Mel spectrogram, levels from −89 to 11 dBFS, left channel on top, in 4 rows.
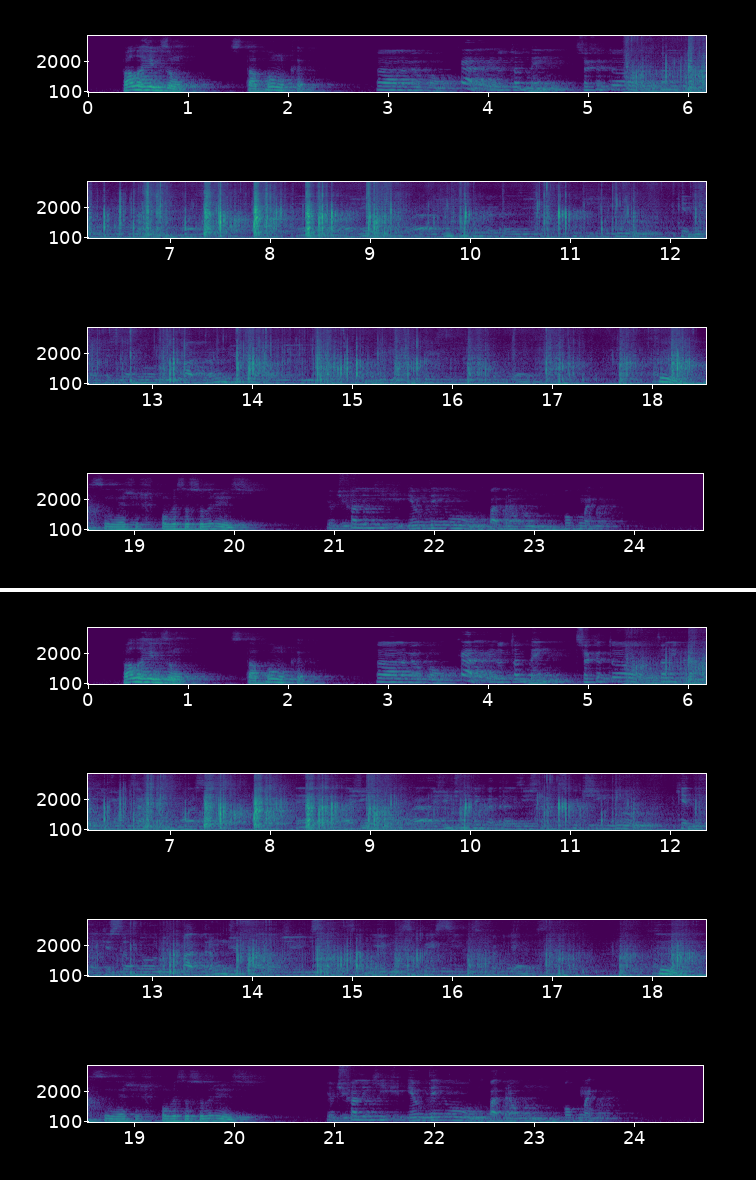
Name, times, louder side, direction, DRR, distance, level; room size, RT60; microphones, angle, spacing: voice 1, 0.3-1.0 1.4-2.3 8.9-9.2 17.9-20.2, left 1 dB, 20° left, 9 dB, 1.8 m, -39 dB
voice 2, 2.9-7.7 8.2-11.8 12.1-17.2 18.0-18.7 20.9-23.6, right 1 dB, 45° right, 4 dB, 7.8 m, -48 dB
sound 1, 5.3-18.4, left 3 dB, 85° left, 3.3 m, -39 dB
26.5 x 26.0 x 8.0 m, 0.78 s
head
